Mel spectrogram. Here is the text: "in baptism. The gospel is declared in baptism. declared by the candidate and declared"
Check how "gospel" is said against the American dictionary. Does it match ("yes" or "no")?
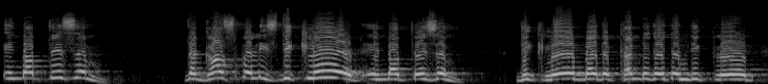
yes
